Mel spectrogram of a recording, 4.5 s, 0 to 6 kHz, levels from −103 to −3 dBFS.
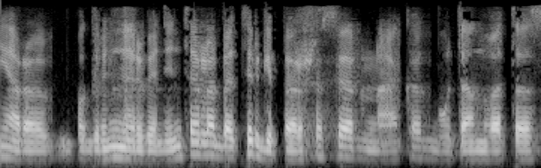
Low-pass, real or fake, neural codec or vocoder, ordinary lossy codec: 5.4 kHz; real; none; AAC, 24 kbps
